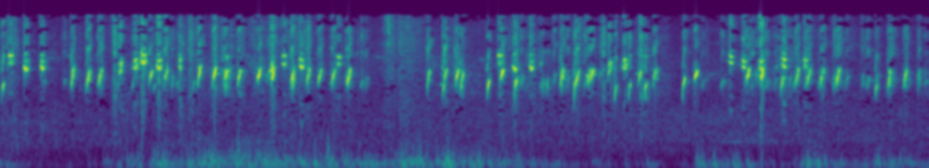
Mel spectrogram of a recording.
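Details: European goldfinches calling in open countryside. They give 'pitorreo' chatter and calls aimed at birds of their own species. Bright, liquid twittering notes come in fast clusters separated by brief pauses, over a low rumbling background.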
